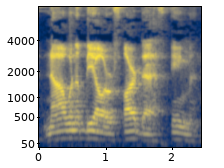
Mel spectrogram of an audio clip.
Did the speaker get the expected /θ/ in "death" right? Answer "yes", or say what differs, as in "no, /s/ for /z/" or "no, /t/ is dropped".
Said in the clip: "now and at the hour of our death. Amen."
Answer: yes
